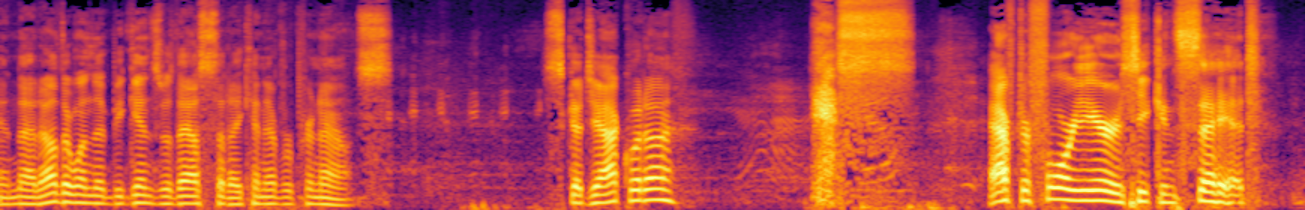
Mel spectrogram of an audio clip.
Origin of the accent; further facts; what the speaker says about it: Detroit, Michigan, United States; When I was growing up, I grew up in Downriver, Detroit. And was and still am a Detroit Tiger baseball fan.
